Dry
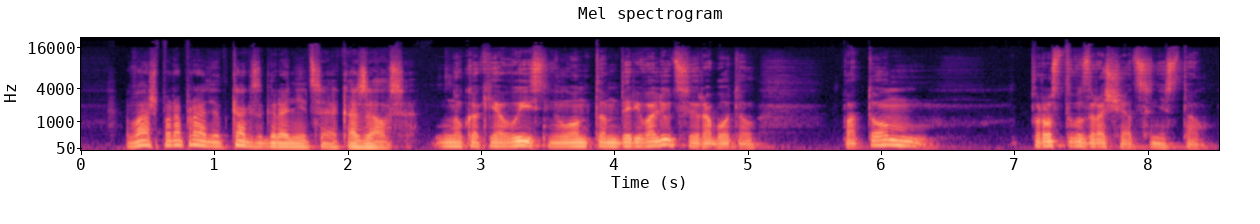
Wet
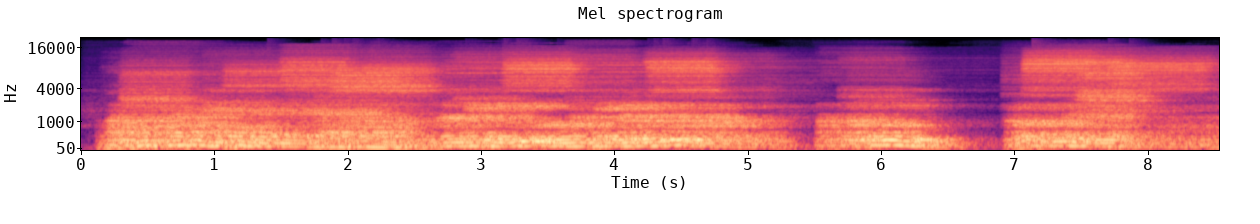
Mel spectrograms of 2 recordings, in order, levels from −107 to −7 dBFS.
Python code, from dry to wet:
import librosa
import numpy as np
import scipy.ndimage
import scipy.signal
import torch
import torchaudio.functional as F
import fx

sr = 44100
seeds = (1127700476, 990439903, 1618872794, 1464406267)

p1 = fx.spec_dilate(x, sr, span_ms=480)
p2 = fx.level_steps(p1, sr, step_db=11)
p3 = p1 + (p2 * librosa.db_to_amplitude(1.0))
p4 = fx.clip_asym(p3, sr, top_db=-2.5, bottom_db=-0.5)
p5 = fx.rev_double_slope(p4, sr, seeds[0], early_s=0.6, late_s=2.1, knee_db=-25, drr_db=-7.0)
y = p5 * librosa.db_to_amplitude(-8.5)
